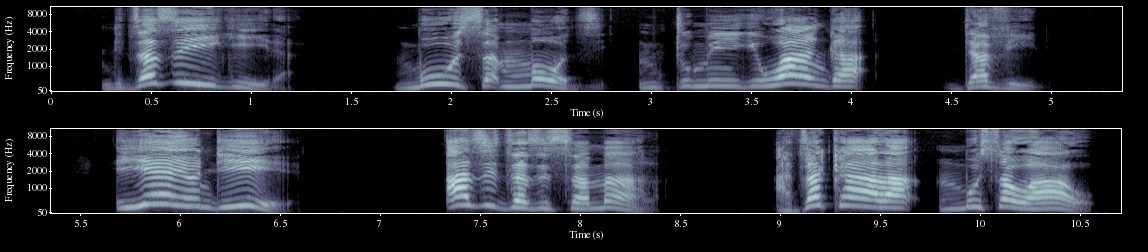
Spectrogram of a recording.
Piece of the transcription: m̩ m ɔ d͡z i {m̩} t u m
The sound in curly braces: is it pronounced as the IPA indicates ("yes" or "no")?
yes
